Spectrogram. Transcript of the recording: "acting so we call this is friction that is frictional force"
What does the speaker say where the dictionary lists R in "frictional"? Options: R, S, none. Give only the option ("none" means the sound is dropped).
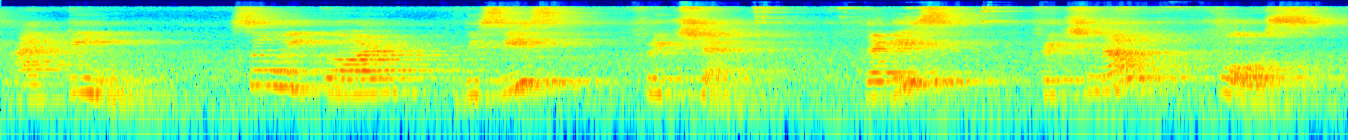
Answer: R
